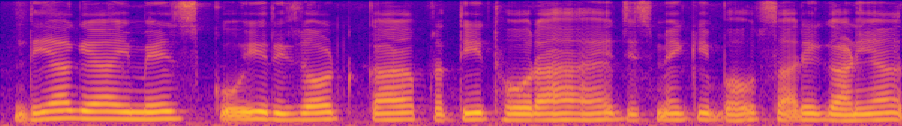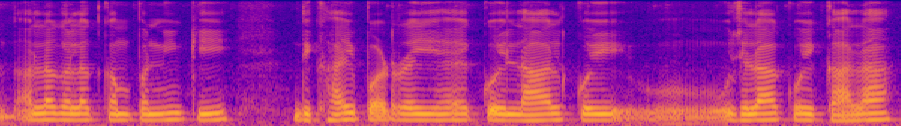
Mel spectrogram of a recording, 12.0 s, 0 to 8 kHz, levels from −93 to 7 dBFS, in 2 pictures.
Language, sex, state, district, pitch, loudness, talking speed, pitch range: Hindi, male, Jharkhand, Ranchi, 150 Hz, -14 LUFS, 145 wpm, 145-155 Hz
